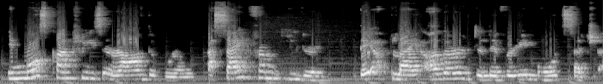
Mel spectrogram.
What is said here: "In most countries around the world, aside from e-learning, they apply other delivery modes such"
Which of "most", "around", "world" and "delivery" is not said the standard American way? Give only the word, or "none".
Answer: none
